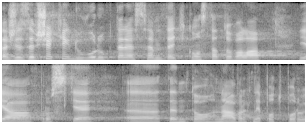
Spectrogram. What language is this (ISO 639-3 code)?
ces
